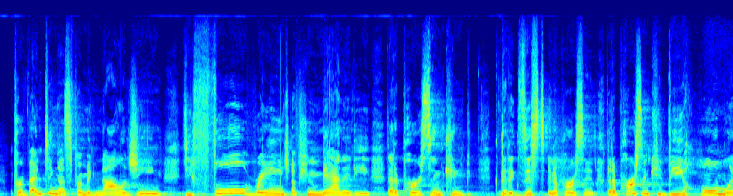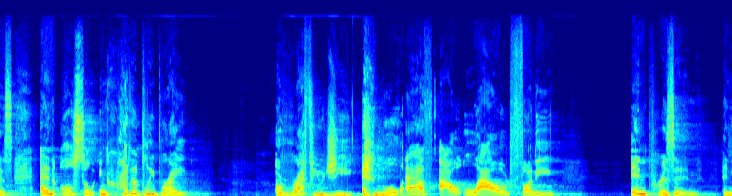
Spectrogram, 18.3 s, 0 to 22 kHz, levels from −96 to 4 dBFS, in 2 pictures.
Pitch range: 180-275 Hz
